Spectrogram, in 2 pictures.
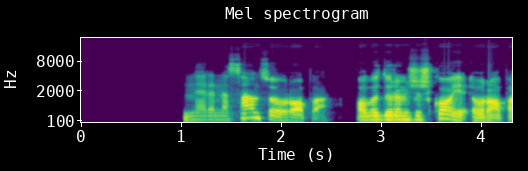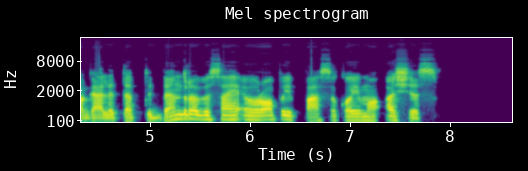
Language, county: Lithuanian, Kaunas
